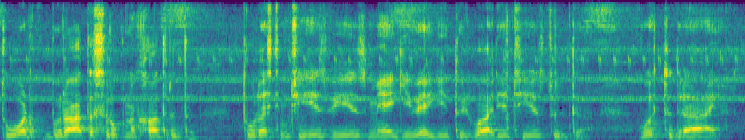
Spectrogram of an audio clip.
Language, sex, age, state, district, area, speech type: Kashmiri, male, 45-60, Jammu and Kashmir, Srinagar, urban, spontaneous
